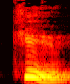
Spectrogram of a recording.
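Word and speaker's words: queue: Q is when you form a line after other people. But the word Q is just the letter Q with four words waiting in line after it in a Q.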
